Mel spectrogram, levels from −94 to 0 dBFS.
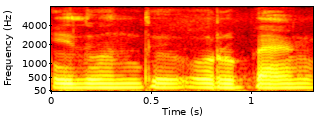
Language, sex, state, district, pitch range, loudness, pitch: Tamil, male, Tamil Nadu, Kanyakumari, 140-145 Hz, -15 LUFS, 140 Hz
